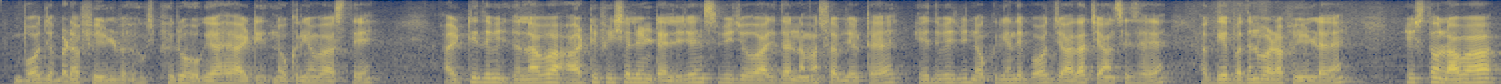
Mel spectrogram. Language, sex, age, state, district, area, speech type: Punjabi, male, 60+, Punjab, Jalandhar, urban, spontaneous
